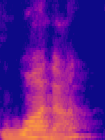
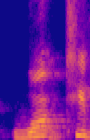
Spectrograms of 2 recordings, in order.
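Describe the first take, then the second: First: The 'to' is reduced to a short ah sound. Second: The 'to' is said fully with an oo vowel.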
